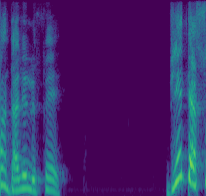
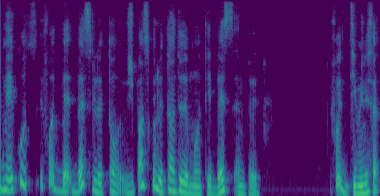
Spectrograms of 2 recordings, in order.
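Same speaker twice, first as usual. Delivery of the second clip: softer, gently lowering the voice; soft, calming voice of God asking to lower the tone; calm hushing; 4 semitones lower, 8 dB quieter than usual. Acted. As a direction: talk someone down, quietly and soothingly. The Lord calming a raised voice.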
